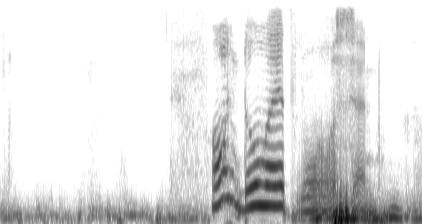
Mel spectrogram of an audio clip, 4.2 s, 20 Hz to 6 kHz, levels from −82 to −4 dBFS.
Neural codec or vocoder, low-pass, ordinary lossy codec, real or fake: codec, 24 kHz, 0.9 kbps, WavTokenizer, small release; 5.4 kHz; none; fake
